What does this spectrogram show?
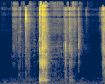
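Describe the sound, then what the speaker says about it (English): A few short, close snips of scissors cutting journal paper, one louder crisp cut in the middle, with quiet pauses between. "Get the scissors for this little one."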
